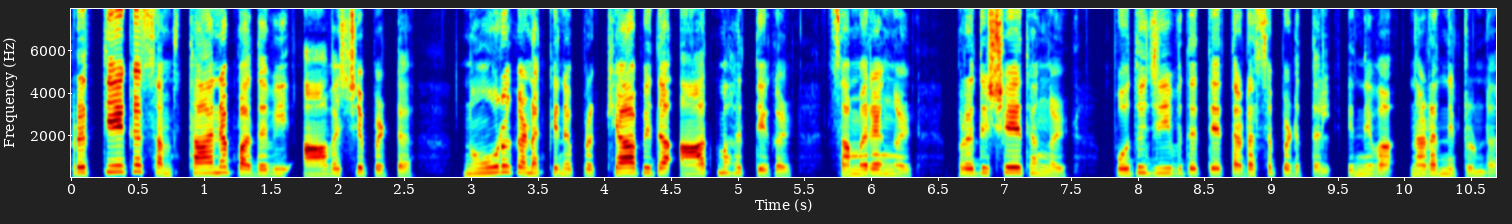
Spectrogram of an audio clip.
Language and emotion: Malayalam, neutral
